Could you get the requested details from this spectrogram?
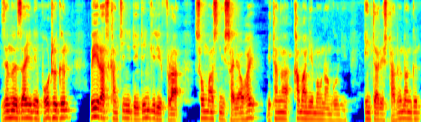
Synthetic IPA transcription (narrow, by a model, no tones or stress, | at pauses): zɯŋɯzajnɯbʱɔdɦɯɡɯn | bejɾaskʰantʰinidejdiŋɡiɾipʰɾasɔmasnisajawɦajbitʰaŋakʰamanimawnaŋɡɯwniː | ntaɾestʰanɯnaŋɡɯn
